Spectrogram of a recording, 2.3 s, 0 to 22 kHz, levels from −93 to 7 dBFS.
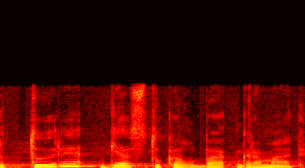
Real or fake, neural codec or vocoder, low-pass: fake; vocoder, 24 kHz, 100 mel bands, Vocos; 10.8 kHz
